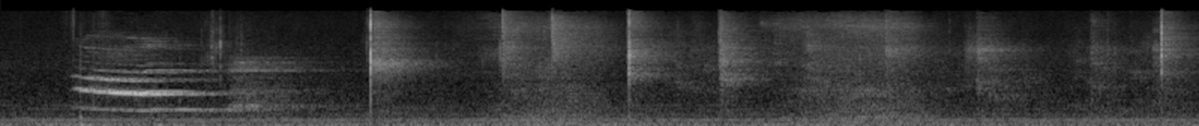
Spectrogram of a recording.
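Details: Pet cat indoors giving one clear meow lasting about a second, level then dipping slightly at the end. Afterwards come a series of sharp clicks and taps with soft shuffling noise in a small room.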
